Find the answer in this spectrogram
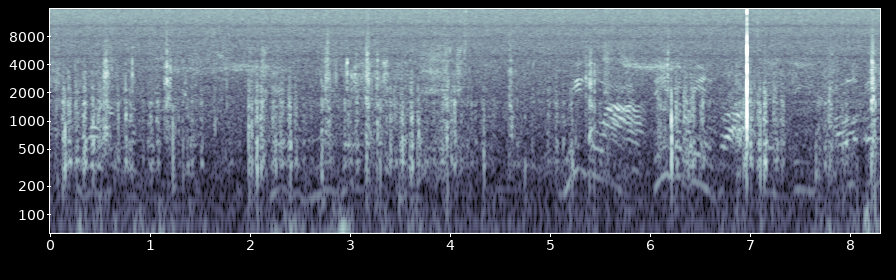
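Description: Footsteps on dry soil and dry grass, with faint voices in the background and a single sharp click near the end.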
